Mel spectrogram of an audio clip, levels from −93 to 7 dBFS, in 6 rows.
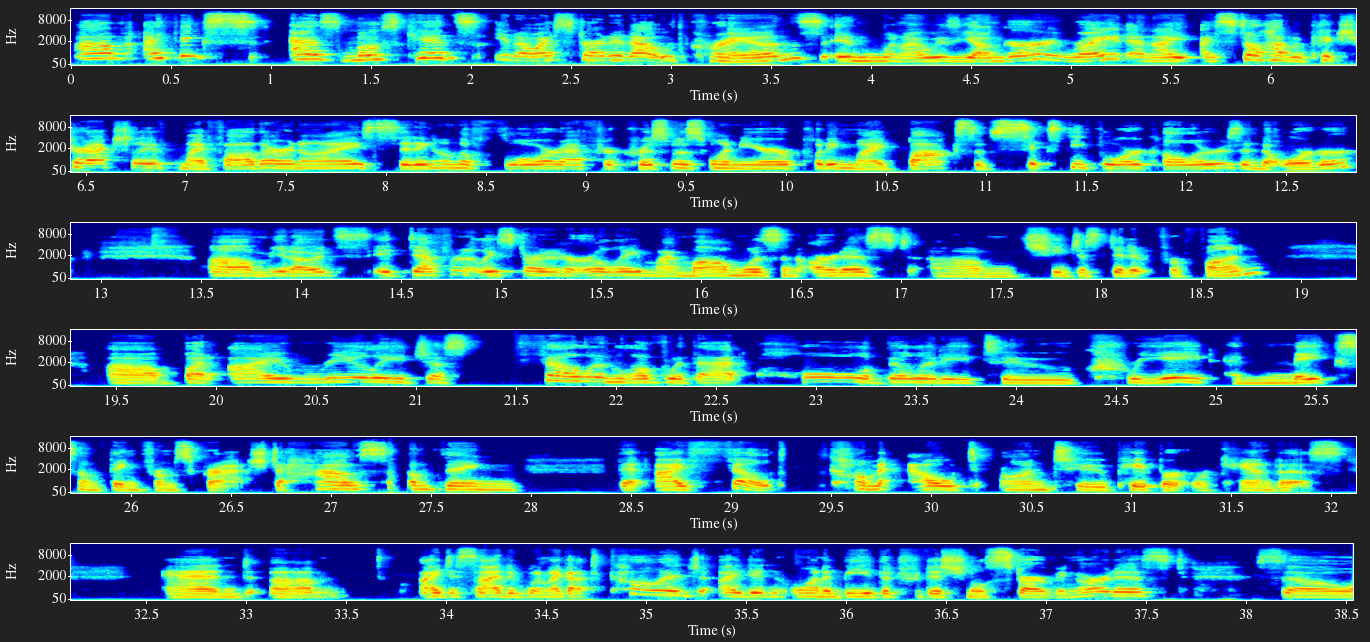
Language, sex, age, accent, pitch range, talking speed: English, female, 40-59, American, 165-215 Hz, 180 wpm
